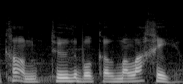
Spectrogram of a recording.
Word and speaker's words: Malachi: to the book of Malachi, or Malachi as it's pronounced in English.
